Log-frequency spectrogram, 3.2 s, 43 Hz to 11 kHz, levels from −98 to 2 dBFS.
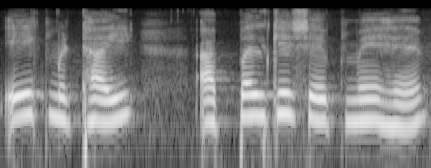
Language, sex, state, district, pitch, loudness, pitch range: Hindi, female, Gujarat, Valsad, 215 Hz, -14 LUFS, 200-240 Hz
